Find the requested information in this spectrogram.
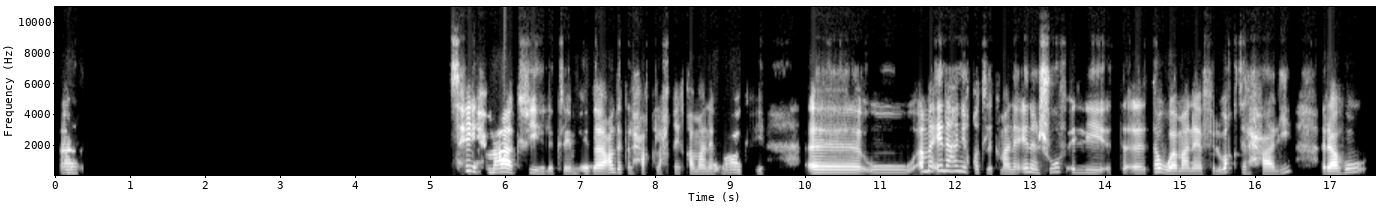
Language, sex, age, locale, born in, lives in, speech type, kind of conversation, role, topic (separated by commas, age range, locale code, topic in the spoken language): Arabic, female, 25-29, ar-TN, Tunisia, Germany, conversation, unstructured, none, إيه رأيك في دور الست في المجتمع دلوقتي؟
